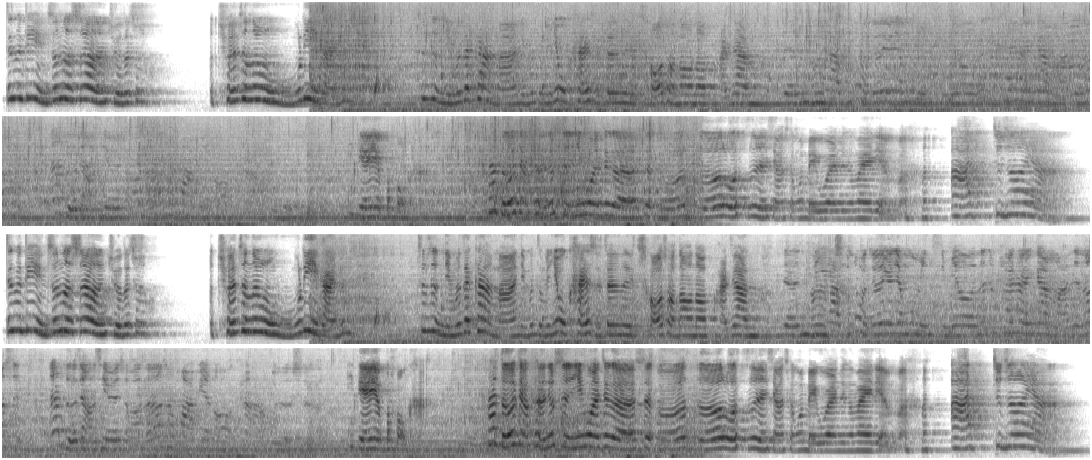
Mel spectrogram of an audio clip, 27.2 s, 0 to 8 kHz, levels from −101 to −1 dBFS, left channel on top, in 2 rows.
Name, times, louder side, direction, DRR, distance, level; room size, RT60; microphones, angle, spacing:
voice 1, 0.1-1.8 2.7-4.4 5.2-9.6 10.1-10.3 17.9-18.9 19.7-25.2, right 4 dB, 50° right, 2.3 m, -28 dB
Waves surf, 3.8-22.4, left 3 dB, 85° left, 3.0 m, -37 dB
voice 2, 9.8-13.9 14.2-17.6 19.3-19.9 25.5-27.0, right 4 dB, 65° right, 3.9 m, -37 dB
29.5 x 24.0 x 4.5 m
head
